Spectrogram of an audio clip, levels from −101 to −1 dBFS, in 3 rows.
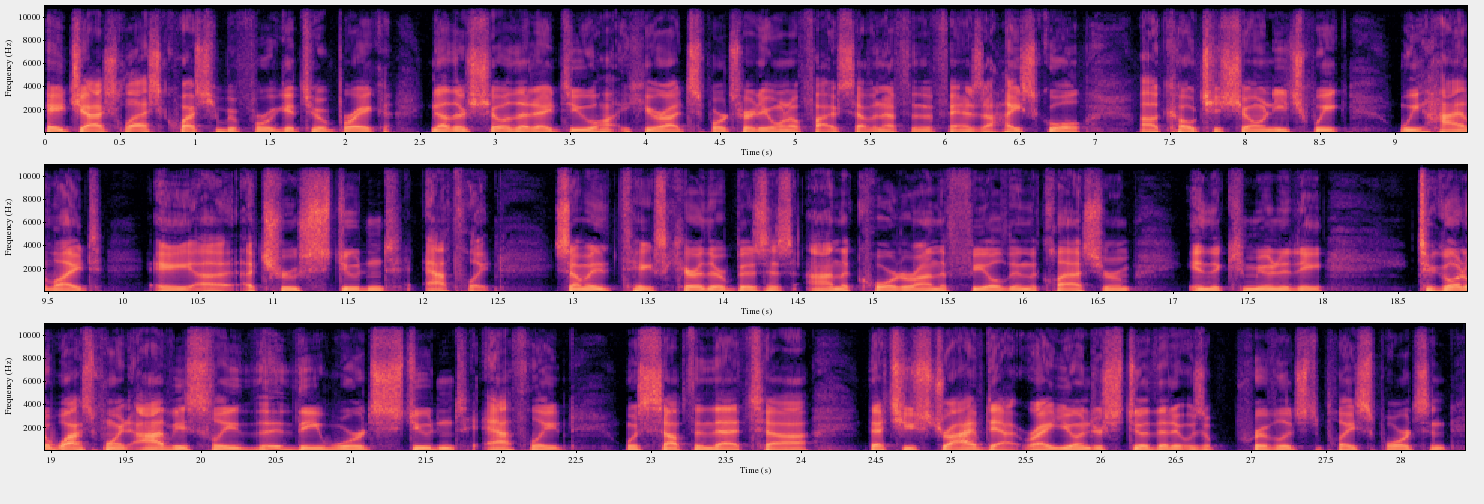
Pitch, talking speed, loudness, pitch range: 120 Hz, 195 wpm, -26 LUFS, 110-135 Hz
